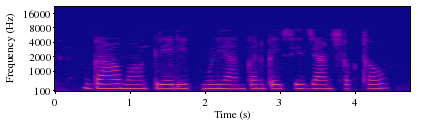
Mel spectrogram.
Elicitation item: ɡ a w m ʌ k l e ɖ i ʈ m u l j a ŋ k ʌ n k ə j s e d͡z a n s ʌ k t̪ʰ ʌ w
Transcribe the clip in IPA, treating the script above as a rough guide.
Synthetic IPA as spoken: ɡ a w m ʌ k ɾ e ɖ i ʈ m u l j a ŋ k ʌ n k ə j s e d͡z a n s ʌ k t̪ʰ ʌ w

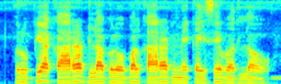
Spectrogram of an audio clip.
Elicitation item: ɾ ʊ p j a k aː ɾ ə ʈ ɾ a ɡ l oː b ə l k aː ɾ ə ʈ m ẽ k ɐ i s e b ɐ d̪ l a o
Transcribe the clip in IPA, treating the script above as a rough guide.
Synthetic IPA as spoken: ɾ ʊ p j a k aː ɾ ə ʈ l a ɡ l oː b ə l k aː ɾ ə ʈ m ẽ k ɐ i s e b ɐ d̪ l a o

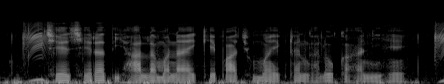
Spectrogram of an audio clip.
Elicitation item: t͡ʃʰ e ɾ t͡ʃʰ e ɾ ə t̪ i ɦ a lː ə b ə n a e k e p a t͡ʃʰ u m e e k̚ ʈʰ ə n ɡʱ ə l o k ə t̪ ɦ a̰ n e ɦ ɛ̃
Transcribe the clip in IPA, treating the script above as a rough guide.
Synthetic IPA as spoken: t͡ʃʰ e ɾ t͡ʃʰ e ɾ ə t̪ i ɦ a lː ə m ə n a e k e p a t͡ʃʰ u m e e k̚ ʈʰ ə n ɡʱ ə l o k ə ɦ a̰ n i ɦ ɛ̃

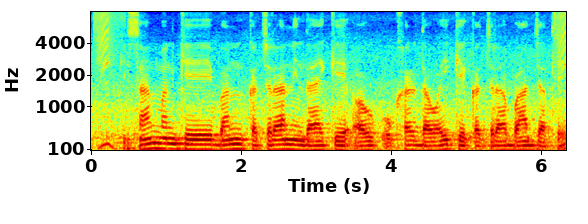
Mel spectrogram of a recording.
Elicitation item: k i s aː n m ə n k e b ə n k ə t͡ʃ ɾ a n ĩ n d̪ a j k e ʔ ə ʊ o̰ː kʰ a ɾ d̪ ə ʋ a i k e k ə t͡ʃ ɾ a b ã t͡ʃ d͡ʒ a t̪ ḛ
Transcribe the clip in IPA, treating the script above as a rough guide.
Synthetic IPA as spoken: k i s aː n m ə n k e b ə n k ə t͡ʃ ɾ a n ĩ n d̪ a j k e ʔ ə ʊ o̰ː kʰ ə ɾ d̪ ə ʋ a i k e k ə t͡ʃ ɾ a b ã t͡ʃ d͡ʒ a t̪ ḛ

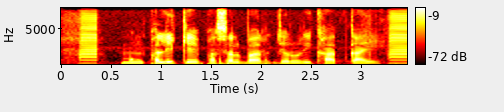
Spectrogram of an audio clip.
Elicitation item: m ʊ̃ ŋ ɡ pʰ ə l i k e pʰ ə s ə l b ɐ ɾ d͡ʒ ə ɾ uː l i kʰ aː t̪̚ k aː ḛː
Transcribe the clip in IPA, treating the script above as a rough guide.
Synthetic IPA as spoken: m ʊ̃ ŋ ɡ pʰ ə l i k e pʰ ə s ə l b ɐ ɾ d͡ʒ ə ɾ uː ɾ i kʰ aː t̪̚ k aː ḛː

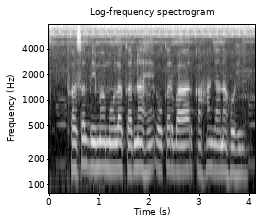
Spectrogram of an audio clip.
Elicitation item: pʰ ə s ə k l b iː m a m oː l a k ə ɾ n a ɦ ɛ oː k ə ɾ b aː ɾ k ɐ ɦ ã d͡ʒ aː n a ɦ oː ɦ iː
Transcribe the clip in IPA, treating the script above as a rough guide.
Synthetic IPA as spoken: pʰ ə s ə l b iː m a m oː l a k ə ɾ n a ɦ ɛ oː k ə ɾ b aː ɾ k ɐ ɦ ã d͡ʒ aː n a ɦ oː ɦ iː

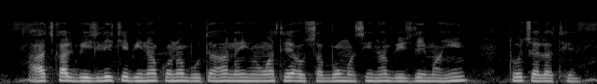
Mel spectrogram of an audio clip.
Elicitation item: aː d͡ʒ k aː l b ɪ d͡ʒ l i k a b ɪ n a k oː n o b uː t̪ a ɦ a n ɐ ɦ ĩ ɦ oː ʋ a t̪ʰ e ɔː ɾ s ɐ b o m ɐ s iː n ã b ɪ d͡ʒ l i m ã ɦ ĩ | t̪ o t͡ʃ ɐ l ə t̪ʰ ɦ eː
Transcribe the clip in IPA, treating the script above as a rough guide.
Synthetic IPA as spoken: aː d͡ʒ k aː l b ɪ d͡ʒ l i k e b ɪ n a k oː n o b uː t̪ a ɦ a n ɐ ɦ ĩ ɦ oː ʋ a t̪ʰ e ɔː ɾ s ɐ b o m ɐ s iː n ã b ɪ d͡ʒ l i m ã ɦ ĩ | t̪ o t͡ʃ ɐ l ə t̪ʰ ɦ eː

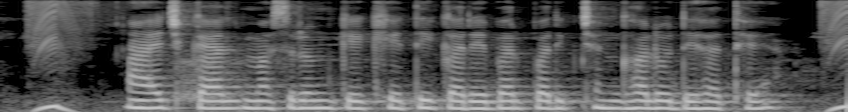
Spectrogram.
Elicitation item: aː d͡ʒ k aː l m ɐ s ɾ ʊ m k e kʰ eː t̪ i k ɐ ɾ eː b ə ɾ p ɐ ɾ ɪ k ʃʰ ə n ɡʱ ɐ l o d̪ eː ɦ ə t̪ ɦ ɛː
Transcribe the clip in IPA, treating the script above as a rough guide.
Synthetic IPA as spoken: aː d͡ʒ k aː l m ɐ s ɾ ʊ m k e kʰ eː t̪ i k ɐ ɾ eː b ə ɾ p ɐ ɾ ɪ k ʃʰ ə n ɡʱ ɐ l o d̪ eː ɦ ə t̪ ɦ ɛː

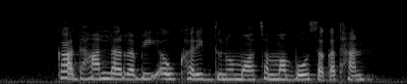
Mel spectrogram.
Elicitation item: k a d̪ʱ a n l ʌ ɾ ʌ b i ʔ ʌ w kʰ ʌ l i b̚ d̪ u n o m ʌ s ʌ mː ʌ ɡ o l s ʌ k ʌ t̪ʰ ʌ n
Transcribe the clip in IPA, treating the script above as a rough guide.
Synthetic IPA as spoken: k a d̪ʱ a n l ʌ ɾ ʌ b i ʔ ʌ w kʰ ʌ ɾ i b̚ d̪ u n o m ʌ s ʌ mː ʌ b o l s ʌ k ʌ t̪ʰ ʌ n

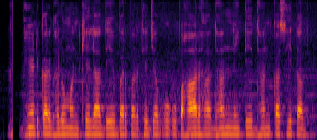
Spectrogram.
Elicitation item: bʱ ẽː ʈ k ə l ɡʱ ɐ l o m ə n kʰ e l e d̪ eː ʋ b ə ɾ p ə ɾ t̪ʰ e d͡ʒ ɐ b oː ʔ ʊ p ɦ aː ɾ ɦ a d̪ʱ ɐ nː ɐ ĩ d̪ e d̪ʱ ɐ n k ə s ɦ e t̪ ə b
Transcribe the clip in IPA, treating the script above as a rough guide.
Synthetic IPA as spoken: bʱ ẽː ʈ k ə ɾ ɡʱ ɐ l o m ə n kʰ e l a d̪ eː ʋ b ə ɾ p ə ɾ t̪ʰ e d͡ʒ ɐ b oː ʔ ʊ p ɦ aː ɾ ɦ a d̪ʱ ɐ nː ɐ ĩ t̪ e d̪ʱ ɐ n k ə s ɦ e t̪ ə b

